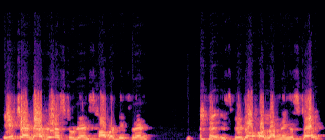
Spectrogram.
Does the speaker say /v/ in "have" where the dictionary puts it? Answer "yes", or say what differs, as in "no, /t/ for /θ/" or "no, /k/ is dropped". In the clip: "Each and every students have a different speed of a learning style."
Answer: yes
